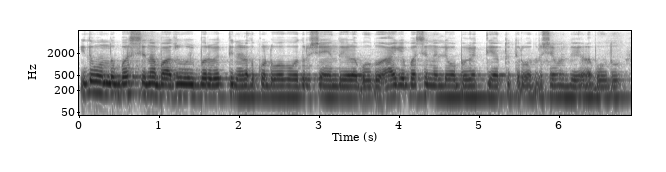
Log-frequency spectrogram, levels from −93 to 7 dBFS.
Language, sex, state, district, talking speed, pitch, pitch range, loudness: Kannada, male, Karnataka, Koppal, 150 wpm, 130 Hz, 130-135 Hz, -14 LUFS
